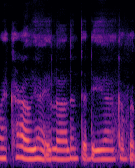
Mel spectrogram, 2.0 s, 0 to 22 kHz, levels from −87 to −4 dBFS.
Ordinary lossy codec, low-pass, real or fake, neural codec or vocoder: none; none; fake; codec, 44.1 kHz, 7.8 kbps, DAC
